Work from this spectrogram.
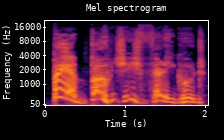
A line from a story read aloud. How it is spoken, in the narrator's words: said Welby, chuckling into his wine glass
